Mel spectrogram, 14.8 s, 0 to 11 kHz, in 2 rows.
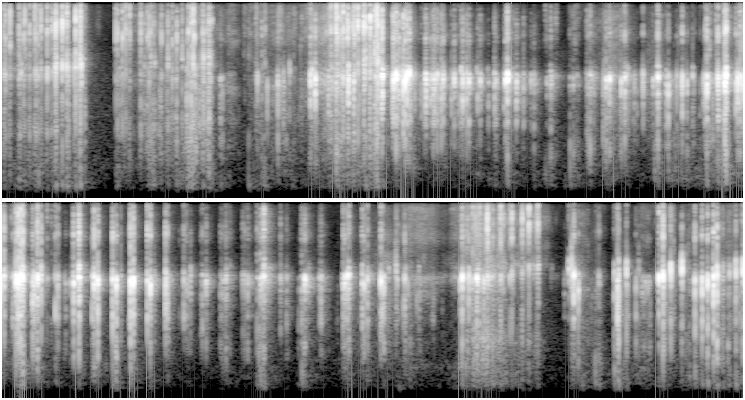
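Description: A small, hollow, striped plastic segmented fidget toy is held in one hand and tapped and scratched with long acrylic nails, its segments rattling. The sound is a dense run of bright, dry clicks and scratchy rattles centered around 3.3 kHz, with no low end. The clicks die away almost instantly and come in uneven bursts with brief pauses.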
